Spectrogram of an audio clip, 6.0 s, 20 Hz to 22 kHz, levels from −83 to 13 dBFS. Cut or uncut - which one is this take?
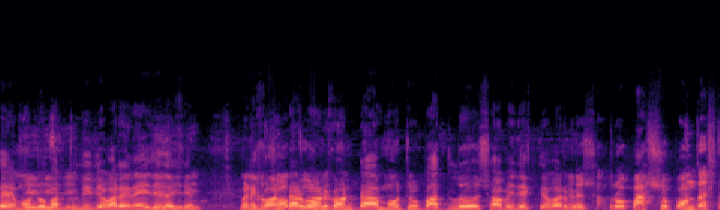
cut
